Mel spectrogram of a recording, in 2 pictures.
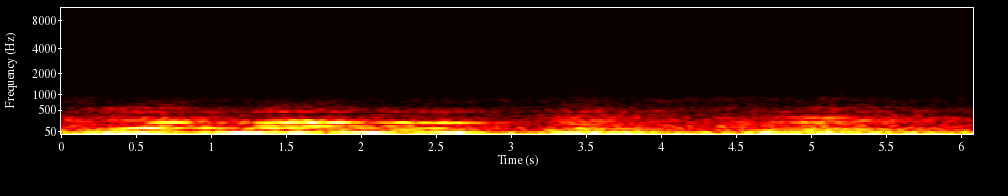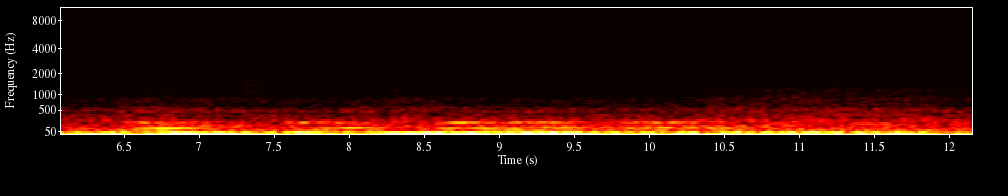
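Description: Low rumble of a JR commuter train running through the station, heard from on board, slowed down and pitched down by slow-motion playback. It swells and eases unevenly.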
